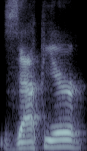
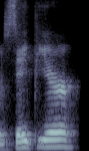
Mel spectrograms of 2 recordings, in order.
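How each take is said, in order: First: Zapier with a short "a", as in "zap"; first pronunciation variant. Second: Zapier with a long "a", as in "zay"; alternative pronunciation. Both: Shown as a demonstration. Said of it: "I never know how to pronounce that".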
